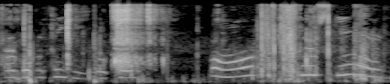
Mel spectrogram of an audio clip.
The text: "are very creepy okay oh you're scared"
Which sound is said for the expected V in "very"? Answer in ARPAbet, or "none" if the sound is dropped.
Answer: B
